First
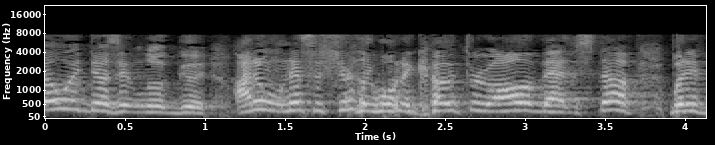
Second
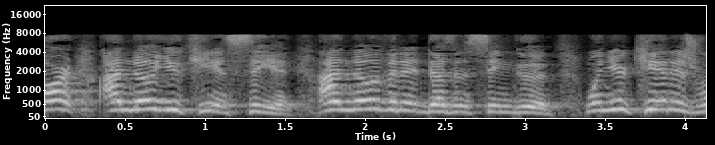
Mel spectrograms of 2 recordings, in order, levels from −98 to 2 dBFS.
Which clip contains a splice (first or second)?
first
